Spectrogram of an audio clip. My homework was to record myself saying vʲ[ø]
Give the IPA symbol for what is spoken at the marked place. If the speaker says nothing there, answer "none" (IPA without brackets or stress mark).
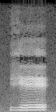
e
